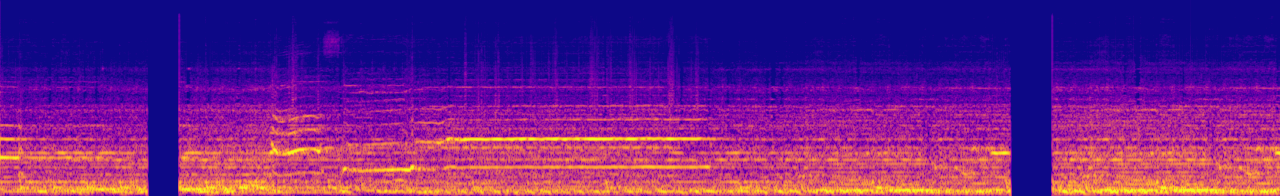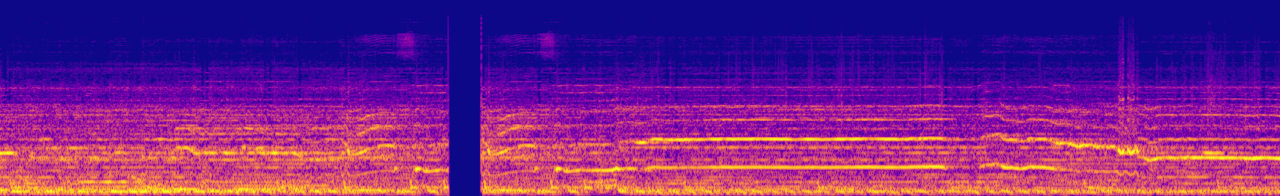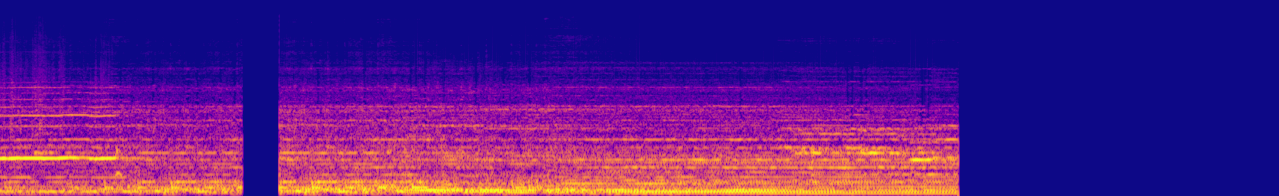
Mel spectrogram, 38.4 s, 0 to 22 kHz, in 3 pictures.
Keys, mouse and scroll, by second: 1.5 right click, 1.6 Return, 1.8 space, 10.1 right click, 10.3 Return, 10.5 space, 17.3 right click, 17.5 Return, 17.6 space, 28.0 right click, 28.2 Return, 28.4 space, 35.1 click.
